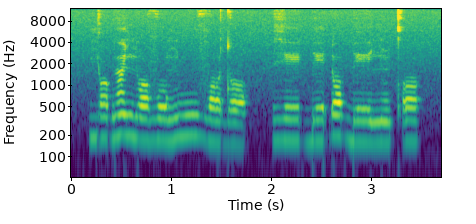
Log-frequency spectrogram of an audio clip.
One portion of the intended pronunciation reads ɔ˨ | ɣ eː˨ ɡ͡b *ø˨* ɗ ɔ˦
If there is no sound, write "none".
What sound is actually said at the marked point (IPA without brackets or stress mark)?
e˨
